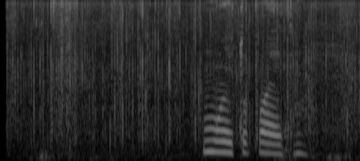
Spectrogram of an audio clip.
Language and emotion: Russian, neutral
